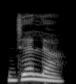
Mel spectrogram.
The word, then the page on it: ಜೋಲಿ: Kannada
